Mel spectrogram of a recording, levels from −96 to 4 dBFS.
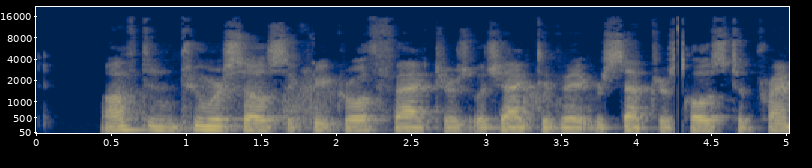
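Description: A speech clip with two brief bursts of damaged data in a compressed stream. The first, from 1.83 to 1.85 s, falls between "tumor cells" and "growth factors which activate". The second runs from 4.24 to 4.32 s, after "growth factors which activate". Corrupt bytes make the decoder lose frame sync, so each is heard as a chirp, squawk, click or short hole.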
